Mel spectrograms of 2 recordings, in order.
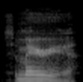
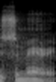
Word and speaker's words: Samaria: Samaria.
